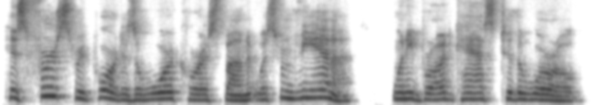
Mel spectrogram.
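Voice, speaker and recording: A woman's voice: mid-range voice, lively intonation, unhurried. An older woman giving a prepared personal reminiscence in plain narration. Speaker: class member sharing memories.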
